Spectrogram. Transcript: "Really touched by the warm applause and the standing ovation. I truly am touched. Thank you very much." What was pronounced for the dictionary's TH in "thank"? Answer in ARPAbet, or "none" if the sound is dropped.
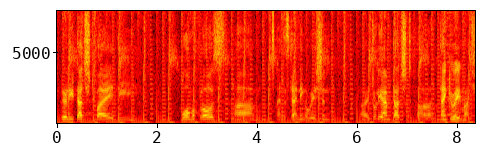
T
